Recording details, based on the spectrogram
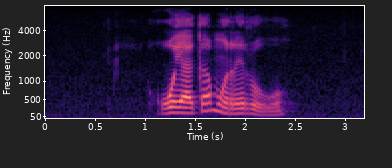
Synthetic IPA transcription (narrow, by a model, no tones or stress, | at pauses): ɣʊjakʼamʊrɛrʊ̰wo̰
